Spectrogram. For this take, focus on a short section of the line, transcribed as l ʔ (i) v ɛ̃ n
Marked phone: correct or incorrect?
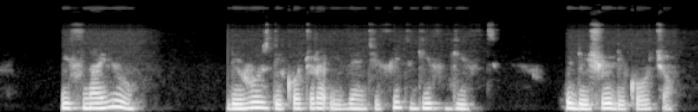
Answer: correct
